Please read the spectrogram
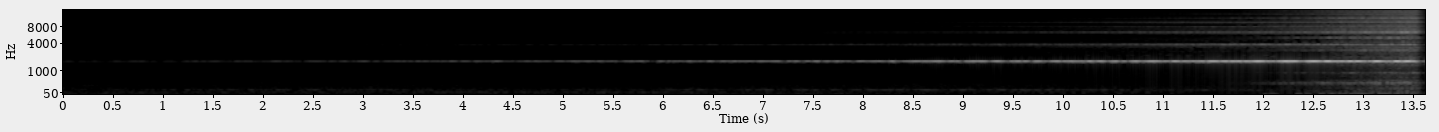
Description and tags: glass buildup
I just hit a glass with a spoon. Contains a little intended oversteer at the end. Recorded with the t.bone SC450USB.
Edit 2022: If you have published something with this sound on the internet or I can look at it some other way, you can DM it to me if you want. I would love to see what it has been used for!
buildup, transition, movie, cinematic, cinema, scarry, build-up, glass, tension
